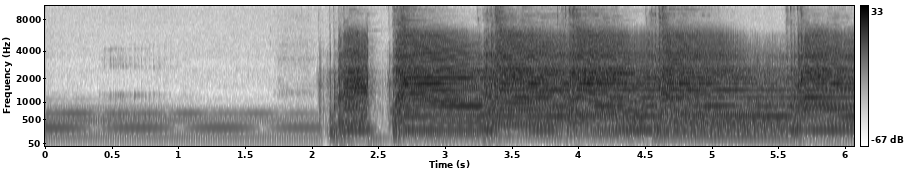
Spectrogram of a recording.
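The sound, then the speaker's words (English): An electric guitar plays through an RSA 23 amp set at the edge of breakup, starting with a sustained clean-ish chord, then hard-picked strums dug in to push the amp into a gritty, overdriven breakup on its own. Loud, with no talking. “So, this is just the amp as I have it set right now. So, kind of edge of breakup. If I really dig in, it'll break up quite a bit on its own.”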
